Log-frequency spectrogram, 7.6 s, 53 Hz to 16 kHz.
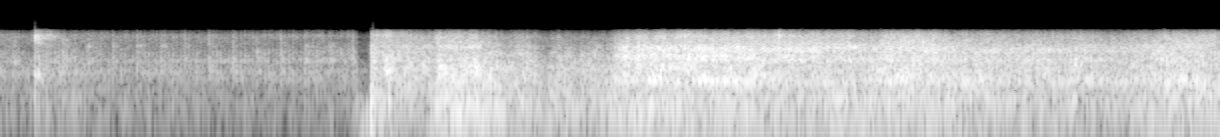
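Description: Off-road 4x4's engine revving as it drives through mud close past. The sound comes in suddenly about two seconds in and gets louder again near four seconds.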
